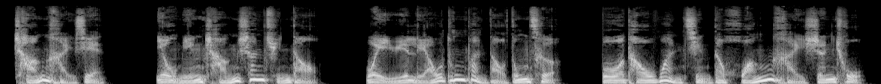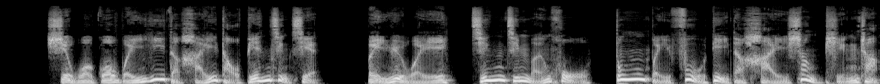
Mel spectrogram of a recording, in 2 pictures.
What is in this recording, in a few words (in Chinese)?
男25-旅游宣传,配音案例; 长海县宣传介绍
